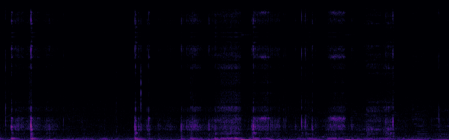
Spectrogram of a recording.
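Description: Irregular crunching and scraping on icy snow, with several sharp knocks and a low rumble of wind or handling on the microphone.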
